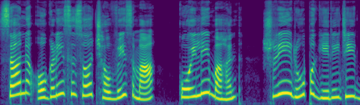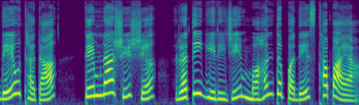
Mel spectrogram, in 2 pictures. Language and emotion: Gujarati, neutral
